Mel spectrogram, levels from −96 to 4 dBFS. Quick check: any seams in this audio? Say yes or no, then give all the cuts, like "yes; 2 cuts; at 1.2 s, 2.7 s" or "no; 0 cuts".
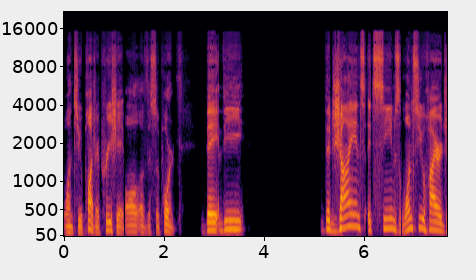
yes; 3 cuts; at 1.2 s, 3.1 s, 6.7 s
